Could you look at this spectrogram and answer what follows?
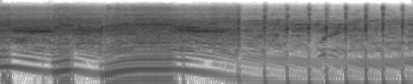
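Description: Chainsaw roaring close and loud while felling a tree, engine pitch sweeping up and down as it revs, then settling into a choppy pulsing rhythm as it cuts.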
